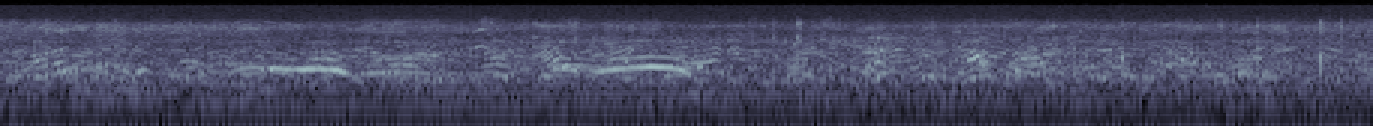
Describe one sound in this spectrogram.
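A large outdoor crowd cheers and shouts from the stands.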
